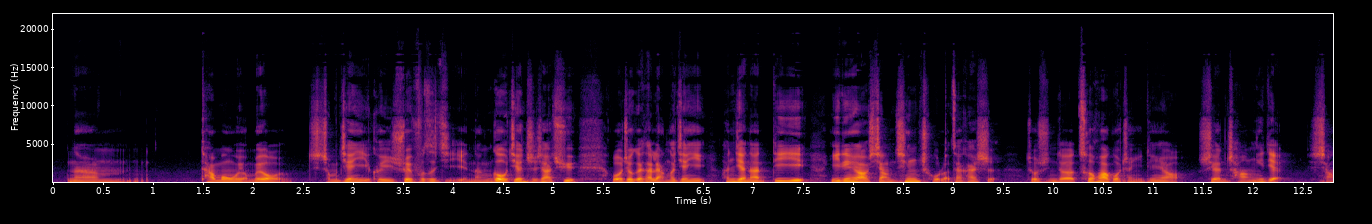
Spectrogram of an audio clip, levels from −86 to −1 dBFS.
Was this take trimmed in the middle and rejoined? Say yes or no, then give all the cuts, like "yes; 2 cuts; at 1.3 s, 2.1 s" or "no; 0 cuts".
no; 0 cuts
